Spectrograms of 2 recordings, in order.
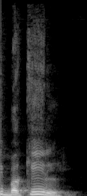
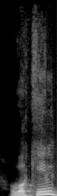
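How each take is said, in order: First: बकील with an opening B, "bakeel"; B instead of V. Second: वकील said with an opening V, "vakeel"; V, not B. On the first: Teacher showing what local people say, बकील said as "bakeel". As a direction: start बकील on a B sound. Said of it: "लोग वकील को वकील कहते हैं". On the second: Teacher contrasting va and ba, वकील said as "vakeel". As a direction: start वकील on a V sound. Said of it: "वा की बा". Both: Shown as a demonstration.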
